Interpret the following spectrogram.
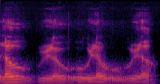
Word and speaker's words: Lowe: So is that some of you pronounce low, some of you pronounce low? Which one's that? Brandon is Lau. Yeah, Josh is Josh and Nate are low. Brandon Lau.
